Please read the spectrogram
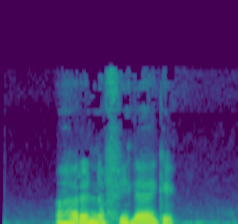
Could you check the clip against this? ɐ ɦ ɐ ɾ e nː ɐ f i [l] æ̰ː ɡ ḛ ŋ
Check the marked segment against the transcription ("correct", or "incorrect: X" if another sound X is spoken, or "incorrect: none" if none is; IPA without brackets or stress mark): correct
